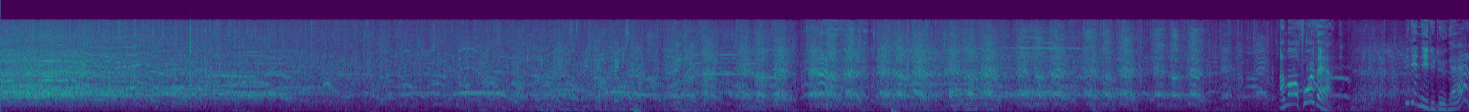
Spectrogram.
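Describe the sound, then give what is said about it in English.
A large crowd claps and cheers for Dr. Ron Paul as he is introduced, without pause for about half a minute, with whoops and shouts rising over the dense, steady applause and a brief surge of yells near the end. “Ladies and gentlemen, please clap your hands for Dr.”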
